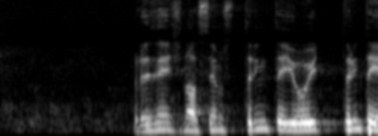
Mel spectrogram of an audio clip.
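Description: A man speaks loudly and clearly into a microphone.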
